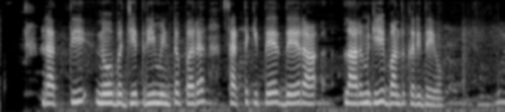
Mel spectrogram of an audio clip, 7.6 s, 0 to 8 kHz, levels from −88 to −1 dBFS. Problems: background sounds at intervals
